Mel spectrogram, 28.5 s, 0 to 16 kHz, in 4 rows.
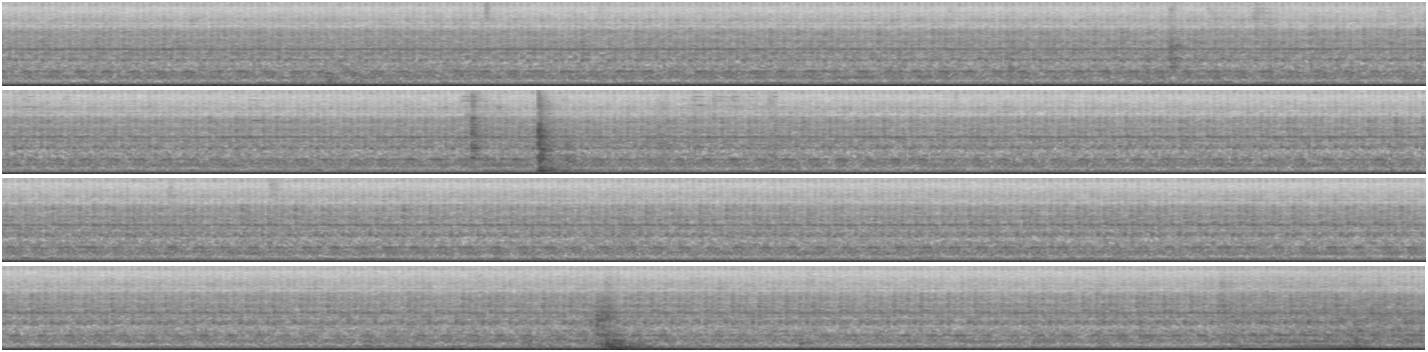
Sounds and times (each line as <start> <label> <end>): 0.0 post car arrives and stands with running engine 28.4
23.6 car drives away 28.4
23.8 tractor passing by 28.4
